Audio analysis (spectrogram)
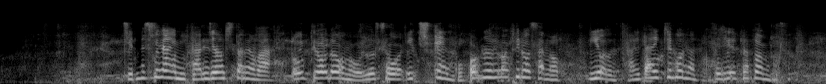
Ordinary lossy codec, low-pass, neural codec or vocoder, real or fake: none; 7.2 kHz; codec, 24 kHz, 1.5 kbps, HILCodec; fake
